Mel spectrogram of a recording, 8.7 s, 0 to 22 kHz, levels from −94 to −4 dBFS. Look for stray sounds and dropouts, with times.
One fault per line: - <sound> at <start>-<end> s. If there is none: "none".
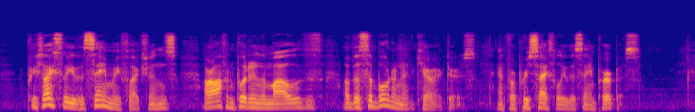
none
